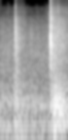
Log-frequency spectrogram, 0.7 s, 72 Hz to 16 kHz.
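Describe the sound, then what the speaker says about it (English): Bathroom door on a moving Amtrak Superliner train, in cars 30 to 40 years old, banging against the wall with two sharp knocks over steady rumbling train noise. "you will hear the bathroom door continuously hitting the wall because it's not,"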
